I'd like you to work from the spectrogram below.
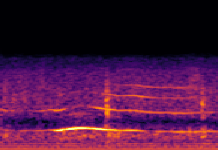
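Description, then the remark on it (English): A single faint, thin cat meow, drawn out and slightly rising in pitch, heard alone over a soft background hiss with no one talking. “I hear a cat. He must be right in this room, but I don't see him.”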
